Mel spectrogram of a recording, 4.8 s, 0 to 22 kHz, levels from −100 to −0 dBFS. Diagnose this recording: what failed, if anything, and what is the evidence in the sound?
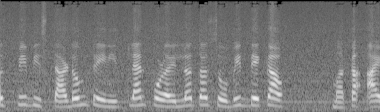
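Sample clock jitter, throughout, at the converter. A hiss-like roughness swells on loud, bright speech and falls away in pauses, roughly 20 dB down. The sampling clock wanders by around 10 microseconds, so timing errors grow with the waveform's slope.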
